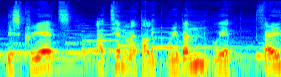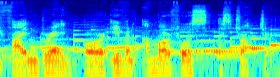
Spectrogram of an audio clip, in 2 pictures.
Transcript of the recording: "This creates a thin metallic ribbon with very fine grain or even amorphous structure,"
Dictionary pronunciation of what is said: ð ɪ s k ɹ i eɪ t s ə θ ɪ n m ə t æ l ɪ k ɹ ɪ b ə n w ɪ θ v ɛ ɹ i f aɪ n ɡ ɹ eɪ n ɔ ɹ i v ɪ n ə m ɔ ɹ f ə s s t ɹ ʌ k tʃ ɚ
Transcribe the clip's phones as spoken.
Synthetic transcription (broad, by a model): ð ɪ s k ɹ i eɪ t s ə t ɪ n m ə t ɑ l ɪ k ɹ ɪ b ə n w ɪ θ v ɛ ɹ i f aɪ n ɡ ɹ eɪ n ɔ ɹ i v ɪ n ə m ɔ ɹ f ə s s t ɹ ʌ k tʃ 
